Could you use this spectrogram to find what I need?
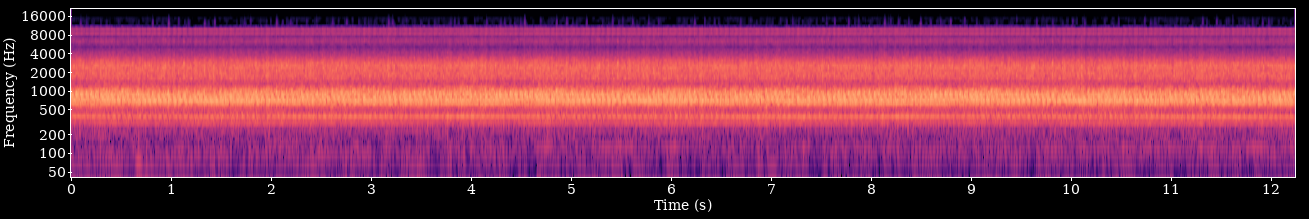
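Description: The propeller engine of a small single-engine plane drones in flight.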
